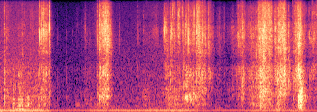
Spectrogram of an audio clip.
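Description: Gift wrapping paper being ripped and crinkled off a box by hand, in short bursts of tearing that come thicker in the second half, with one sharp knock near the end.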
